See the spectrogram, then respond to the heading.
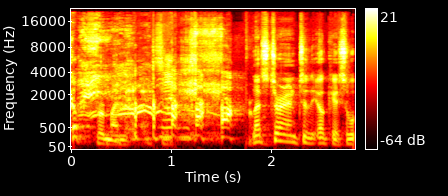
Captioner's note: group laughing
